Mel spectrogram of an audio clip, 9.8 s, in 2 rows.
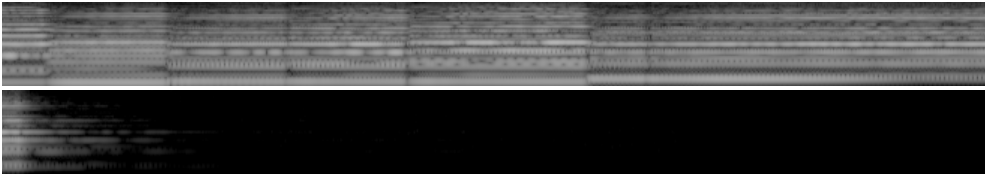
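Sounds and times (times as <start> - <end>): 
woodwind trio of flute oboe and clarinet: 0.0 - 5.3.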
